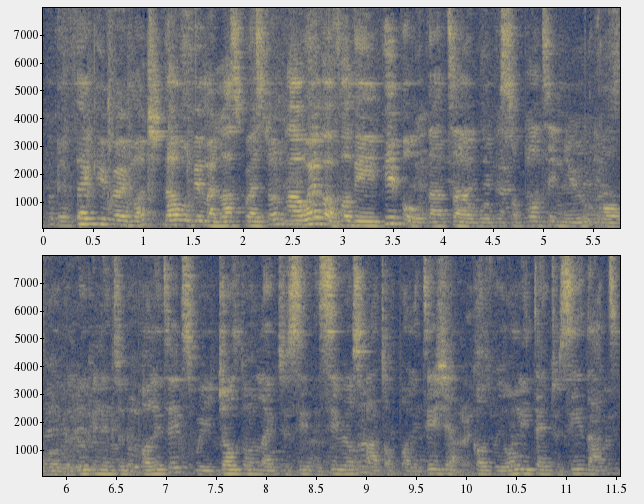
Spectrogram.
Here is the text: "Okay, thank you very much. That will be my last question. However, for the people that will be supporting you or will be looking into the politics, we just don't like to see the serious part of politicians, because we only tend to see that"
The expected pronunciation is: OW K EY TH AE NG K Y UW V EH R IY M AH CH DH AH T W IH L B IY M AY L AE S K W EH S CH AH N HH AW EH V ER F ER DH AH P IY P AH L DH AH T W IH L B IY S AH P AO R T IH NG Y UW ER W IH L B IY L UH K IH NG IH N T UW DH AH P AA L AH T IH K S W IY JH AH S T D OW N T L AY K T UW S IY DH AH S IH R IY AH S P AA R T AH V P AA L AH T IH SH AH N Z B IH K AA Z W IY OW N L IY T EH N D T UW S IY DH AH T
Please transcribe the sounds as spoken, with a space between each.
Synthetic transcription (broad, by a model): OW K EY TH AE NG K Y UW V EH R IY M AH CH DH AH T W IH L B IY M AY L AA S K W EH S CH AH N HH AW EH V ER F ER DH AH P IY P AH L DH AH T W IH L B IY S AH P AO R T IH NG Y UW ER W IH L B IY L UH K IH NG IH N T UW DH AH P AA L AH T IH K S W IY JH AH S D OW N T L AY K T UW S IY DH AH S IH R IY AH S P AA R T AH V P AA L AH T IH SH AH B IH K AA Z W IY OW N L IY T EH N D T UW S IY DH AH T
